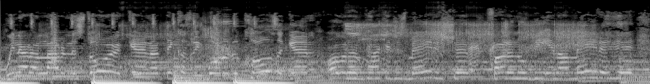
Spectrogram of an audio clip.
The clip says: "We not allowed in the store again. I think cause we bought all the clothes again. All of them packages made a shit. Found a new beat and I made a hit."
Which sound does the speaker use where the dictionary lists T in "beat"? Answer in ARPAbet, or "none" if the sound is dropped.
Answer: none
